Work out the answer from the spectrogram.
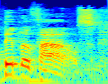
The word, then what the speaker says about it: bibliophile: is an unboxing for biblophiles or biblical feels however you want to pronounce it I think it's actually pronounced biblophile and for those of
